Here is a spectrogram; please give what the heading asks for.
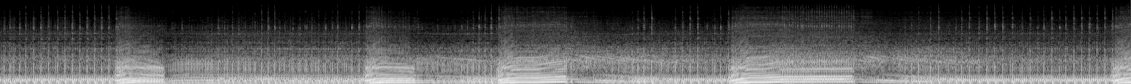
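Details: Forte two-stroke petrol brushcutter, outdoors after piston kit replacement for lost compression and knocking (owner blames bad or no oil): steady idle buzz with crisp throttle blips rising and falling cleanly; pulls evenly, healthy.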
